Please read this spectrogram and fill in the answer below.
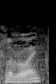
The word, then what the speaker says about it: McIlroy: And Rory McIlroy, did I say that right? – McIlroy, close enough.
